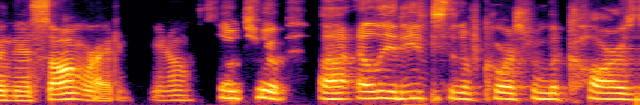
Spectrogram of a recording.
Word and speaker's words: Elliot Easton: I can't pronounce it. Is it Easton? Yeah, Elliot East. Elliot Easton.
